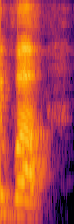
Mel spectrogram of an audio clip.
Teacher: आप बोल करके देखिए वाह। जब आप वह बोलोगे तो आप देखोगे कि वह बोलने पर जो आपके निचले होंठ है वो ऊपरी दांतों को स्पर्श कर रहे हैं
